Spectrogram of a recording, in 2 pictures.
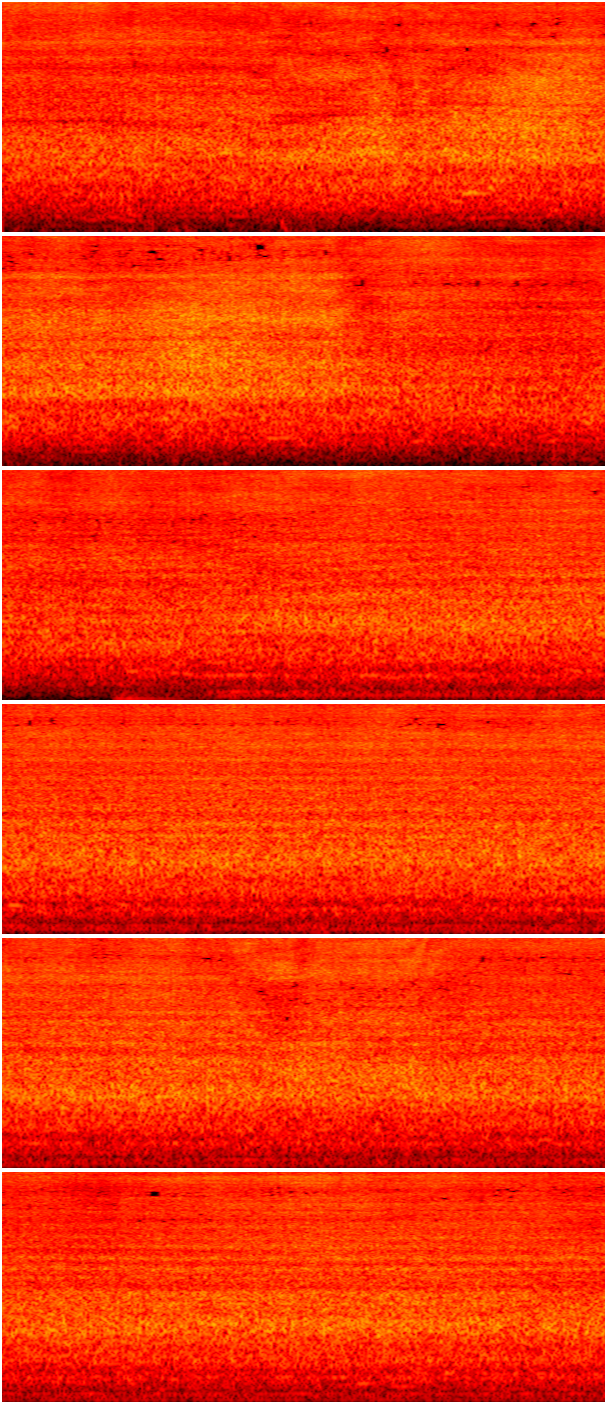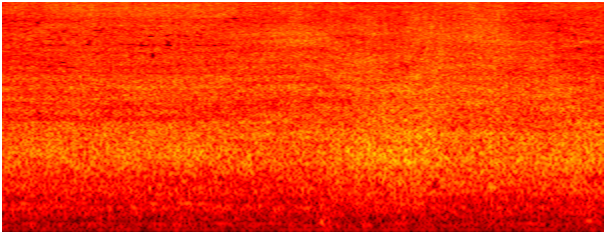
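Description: Handheld gas torch burning with a steady hiss as it heats body lead. A low hum joins about ten seconds in and runs on beneath it.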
